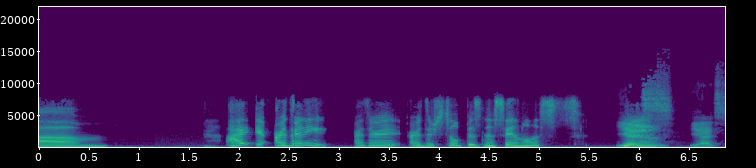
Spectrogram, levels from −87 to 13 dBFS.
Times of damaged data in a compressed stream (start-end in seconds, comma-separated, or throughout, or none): 2.51-2.56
